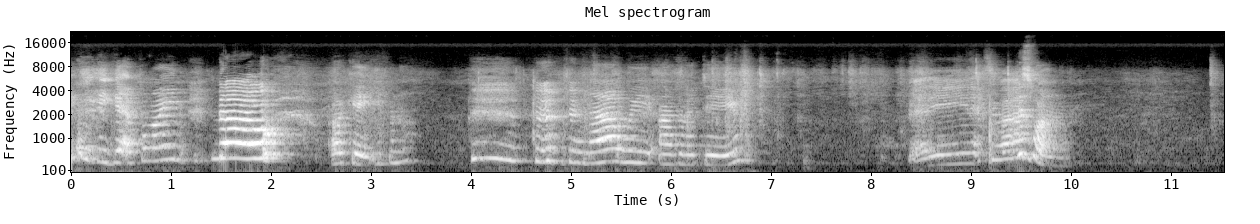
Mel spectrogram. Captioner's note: laughs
